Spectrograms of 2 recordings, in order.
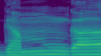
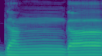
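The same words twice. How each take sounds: First: "gam-gaa", lips closing on the nasal in గంగా; wrong "m" sound. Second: "gang-gaa", nasal made at the back in గంగా; correct velar nasal. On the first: Teacher showing students how not to say it, గంగా as "gam-gaa". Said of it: "అని ఉంటే అలా పలకం". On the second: Teacher showing students the proper way, గంగా as "gang-gaa". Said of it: "అని పలుకుతాం". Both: Shown as a demonstration.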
